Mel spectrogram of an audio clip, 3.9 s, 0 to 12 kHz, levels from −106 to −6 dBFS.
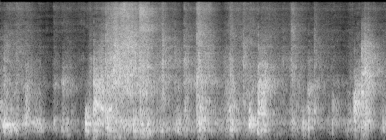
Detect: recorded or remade remade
